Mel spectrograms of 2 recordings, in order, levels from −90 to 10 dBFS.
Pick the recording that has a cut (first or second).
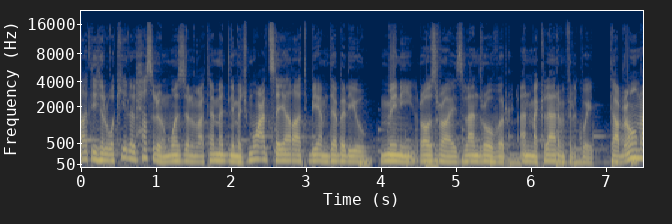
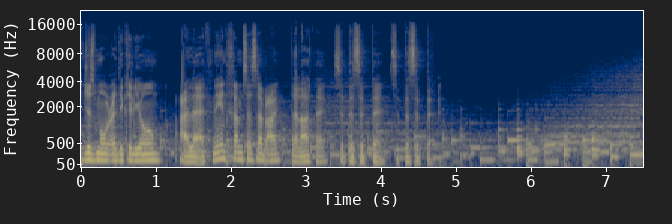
second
